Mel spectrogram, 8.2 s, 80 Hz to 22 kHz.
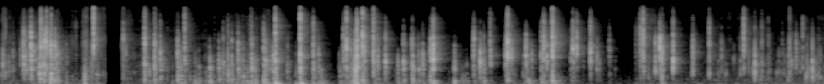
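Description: Long nails scratch and rub the wavy, glossy pages of a water-warped paper toy catalog, then turn a page. The result is dense, bright crinkling and crackling with sharp, dry bursts and almost no low end, broken by brief silent pauses near 1 and 6 seconds.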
